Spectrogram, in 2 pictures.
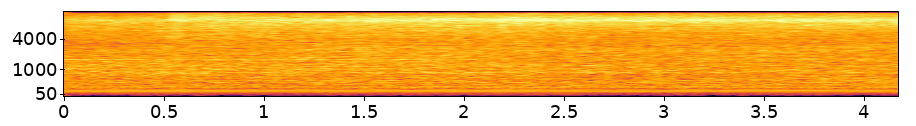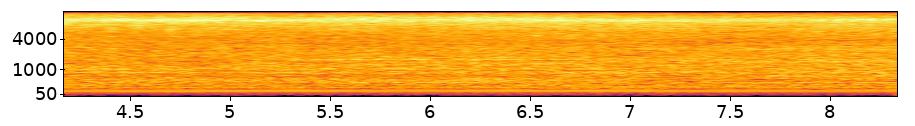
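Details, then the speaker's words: Troy-Bilt Pony lawn tractor with mower deck/PTO engaged, running after hole drilled out to stop surging: loud, steady drone holding speed under mowing load, no surging; normal running under load. "sounds good. It's not surging because I drilled out the hole, right?"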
